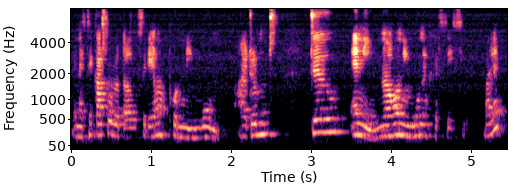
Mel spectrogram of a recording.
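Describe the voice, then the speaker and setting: A woman's voice: mid-range voice, brisk, a little mellow, muffled recording, a little hiss or hum. A woman with a Spanish accent teaching English grammar in a live online lesson, mixing Spanish and English and checking in often with her students.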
